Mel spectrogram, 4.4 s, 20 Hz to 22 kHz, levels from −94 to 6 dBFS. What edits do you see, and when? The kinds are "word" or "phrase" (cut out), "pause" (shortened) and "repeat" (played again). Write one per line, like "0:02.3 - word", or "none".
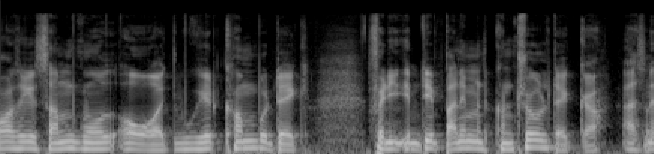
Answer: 0:01.2 - word
0:02.8 - word
0:03.2 - word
